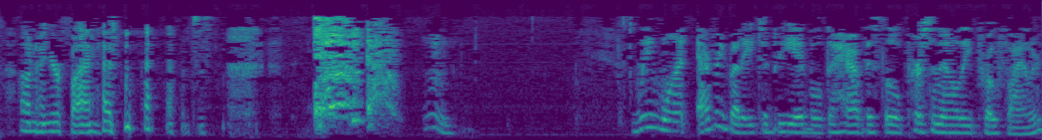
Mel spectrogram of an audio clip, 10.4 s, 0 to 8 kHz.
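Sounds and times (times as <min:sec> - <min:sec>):
speech: 0:00.2 - 0:03.7, 0:04.3 - 0:04.7, 0:06.3 - 0:10.4
loud harsh cough: 0:03.1 - 0:04.6.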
